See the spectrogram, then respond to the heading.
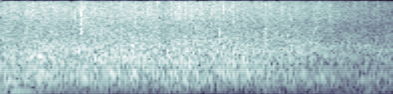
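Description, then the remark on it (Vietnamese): A sustained wash of crowd clapping at a Buddhist gathering in Bình Xuân, celebrating new vitality, dense and steady at fairly high loudness for about two seconds, tapering slightly at the end, with no voices over it. “nhân dịp này thì ờ, mong tất cả dân cho một tràng vỗ tay để ờ, mừng sức sống mới”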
